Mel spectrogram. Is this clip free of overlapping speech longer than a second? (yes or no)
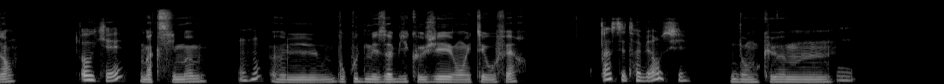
yes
